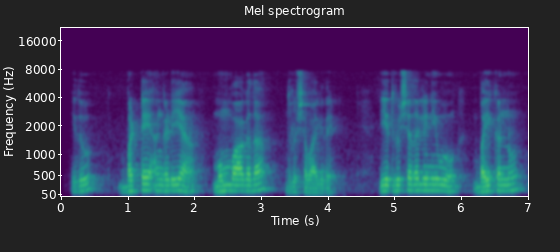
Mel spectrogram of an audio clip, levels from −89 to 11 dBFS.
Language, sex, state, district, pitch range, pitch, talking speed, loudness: Kannada, male, Karnataka, Dharwad, 120-140 Hz, 135 Hz, 105 wpm, -22 LUFS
